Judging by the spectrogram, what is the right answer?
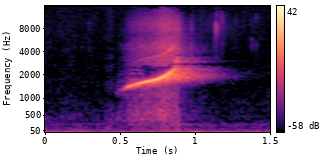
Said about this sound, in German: Die Alte zog ein silbernes Pfeifchen aus ihrer Jackentasche und pfiff.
